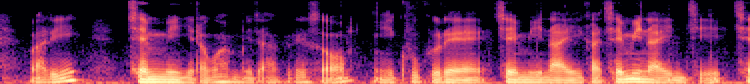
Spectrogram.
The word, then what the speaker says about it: Gemini: 많이 했었죠 재미 나이인데 어 재미 나이가 맞는 발음인데 우리 이 식으로 그냥 읽으면 잼민이 같아 갖고 잼민이 잼민이가 뭐 잘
